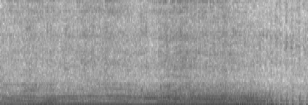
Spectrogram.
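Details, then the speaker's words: Cheap Chinese two-stroke kids' quad with a carburettor offering few adjustments, just restarted: idle hunts, pitch wandering up and down, then sags and dies within a couple of seconds; won't hold idle and stalls. "Bon, voilà, on a réussi. Mais bon, voilà, ça tient pas bien ralenti."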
